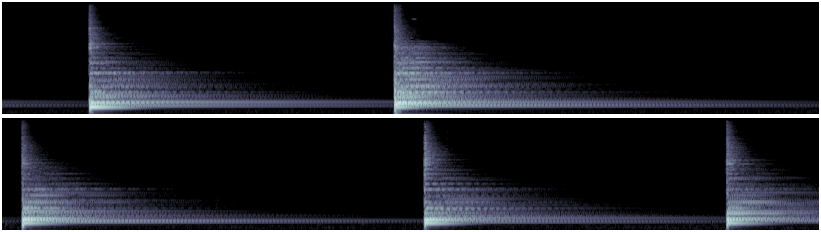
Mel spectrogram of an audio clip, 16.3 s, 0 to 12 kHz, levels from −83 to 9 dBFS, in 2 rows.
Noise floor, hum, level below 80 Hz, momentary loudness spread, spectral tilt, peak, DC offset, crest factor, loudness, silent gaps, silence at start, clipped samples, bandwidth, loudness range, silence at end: -65 dBFS; none; -60 dBFS; 27 LU; -7 dB/octave; 0 dBFS; under 0.1%; 22 dB; -17 LUFS; none; 0.85 s; under 0.1%; 10 kHz; 11 LU; 0.15 s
